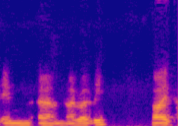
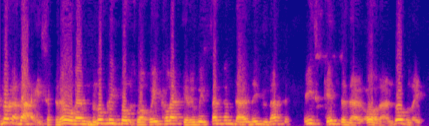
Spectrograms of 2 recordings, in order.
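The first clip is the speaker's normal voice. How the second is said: northern bloke; 3 semitones higher than usual. Retold or imitated. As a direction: do the Yorkshire bloke, chuffed and proud. Northern bloke voiced in anecdote.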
